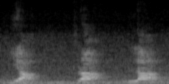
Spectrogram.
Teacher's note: इन व्यंजनों का उच्चारण करते समय हमारी जो जीभ होती है वो तालु से टच होती है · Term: अंतःस्थ व्यंजन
